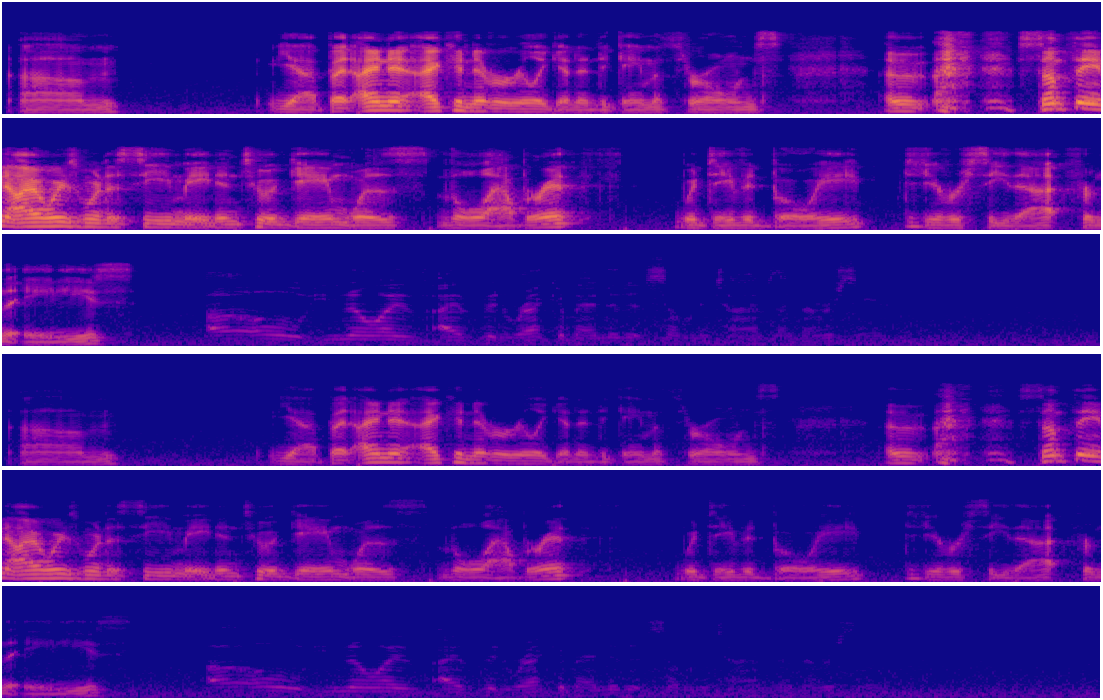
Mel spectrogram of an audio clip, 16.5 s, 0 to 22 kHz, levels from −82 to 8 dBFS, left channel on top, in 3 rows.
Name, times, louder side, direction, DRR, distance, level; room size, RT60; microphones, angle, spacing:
voice 1, 0.1-0.6 1.3-8.4 8.9-11.6, left 9 dB, 70° left, 0.3 m, -29 dB
sound 1, 0.9-10.6, equal, 20° left, 5.1 m, -68 dB
voice 2, 12.0-15.4, left 3 dB, 45° left, 4.4 m, -58 dB
head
